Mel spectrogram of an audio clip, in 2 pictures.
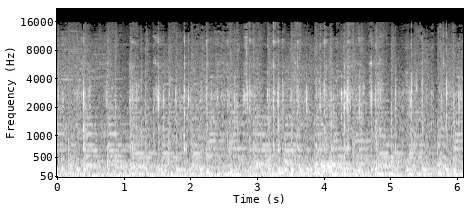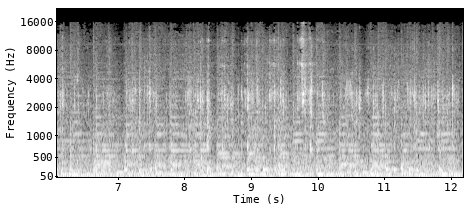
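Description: Small plastic spoon clicking and scraping against the plastic well of a candy-kit tray while stirring a powdered mix into water, in quick irregular taps. Background music plays underneath.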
